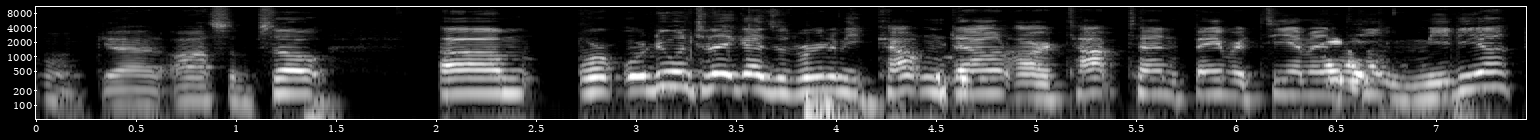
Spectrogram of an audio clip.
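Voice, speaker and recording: A man's voice: sits high, animated, normal speed. A man hosting a casual podcast chat, talking enthusiastically with fillers and restarts. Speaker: podcast host.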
